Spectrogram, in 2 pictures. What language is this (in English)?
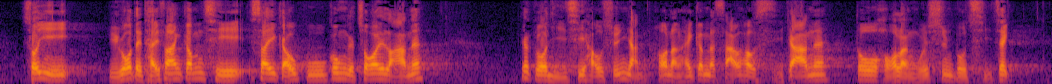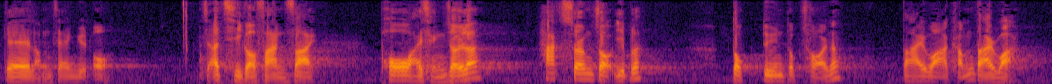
Cantonese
